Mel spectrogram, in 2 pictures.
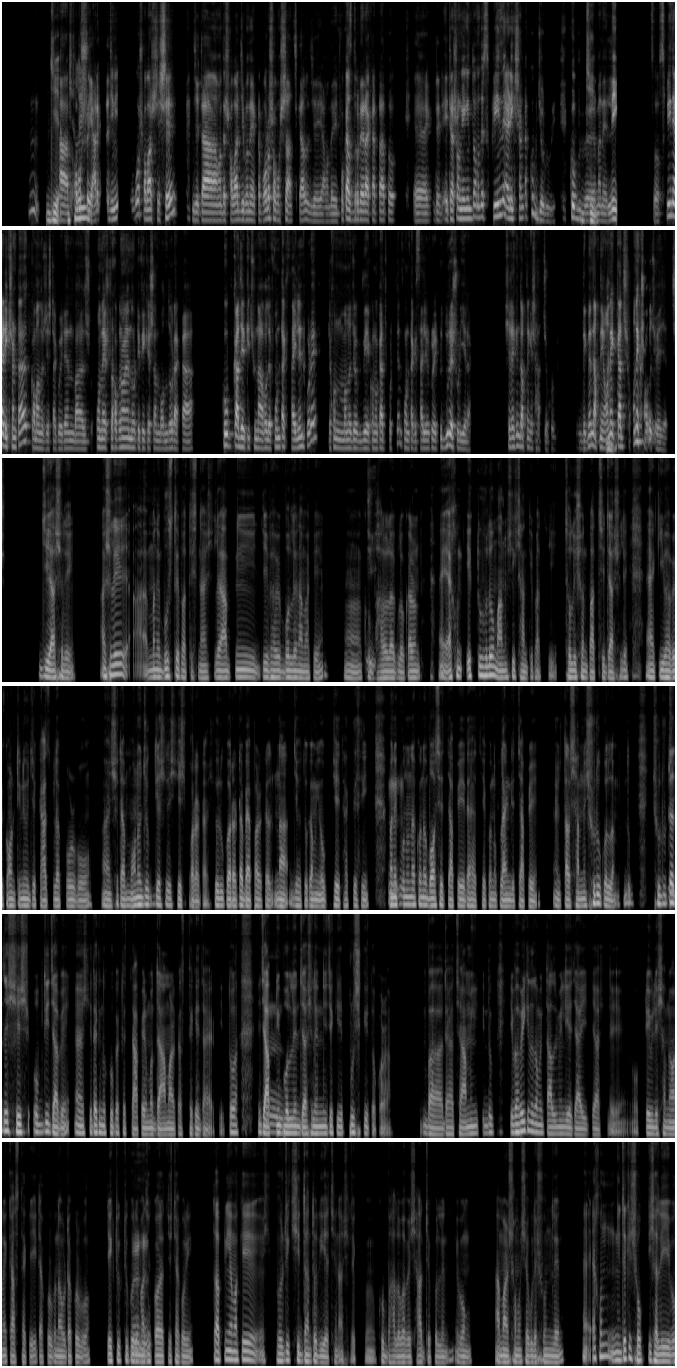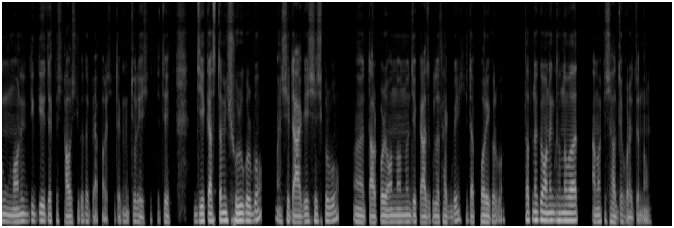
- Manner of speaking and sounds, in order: in English: "স্ক্রিন অ্যাডিকশন"; "লিংকড" said as "লি"; in English: "স্ক্রিন অ্যাডিকশন"; in English: "কন্টিনিউ"; "যেহেতু" said as "যেহেতুক"
- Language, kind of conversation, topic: Bengali, advice, কাজের সময় ঘন ঘন বিঘ্ন হলে মনোযোগ ধরে রাখার জন্য আমি কী করতে পারি?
